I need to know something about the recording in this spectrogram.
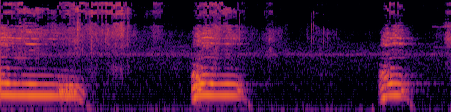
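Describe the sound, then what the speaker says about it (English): Dogs howl in the distance in three separate drawn-out wails spaced a couple of seconds apart, each sliding downward at the end, with quiet outdoor background between them. "there's other dogs in the distance"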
